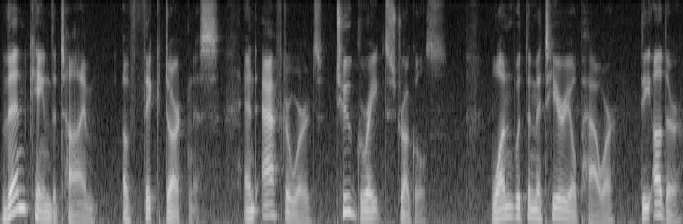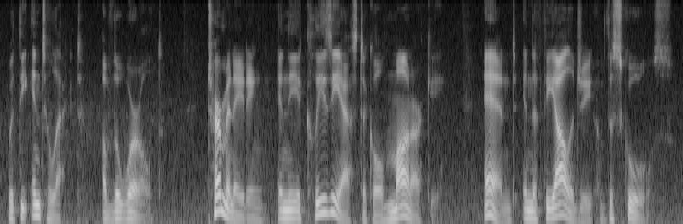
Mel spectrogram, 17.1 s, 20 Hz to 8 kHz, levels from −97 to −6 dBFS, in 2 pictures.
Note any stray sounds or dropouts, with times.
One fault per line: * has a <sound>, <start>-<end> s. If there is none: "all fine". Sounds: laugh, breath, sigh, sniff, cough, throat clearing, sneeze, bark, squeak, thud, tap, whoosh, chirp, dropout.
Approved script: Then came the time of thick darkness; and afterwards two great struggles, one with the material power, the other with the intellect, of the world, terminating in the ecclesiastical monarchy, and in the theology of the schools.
all fine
